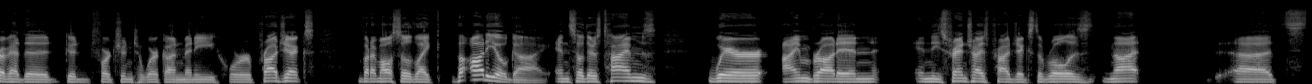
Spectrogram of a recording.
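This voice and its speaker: A man speaking as a guest in a casual interview, thinking aloud haltingly and circling back on his thoughts. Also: medium pitch, a bit bright, clear, resonant tone, no room sound, studio quality. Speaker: podcast guest, writer and director of audio dramas.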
